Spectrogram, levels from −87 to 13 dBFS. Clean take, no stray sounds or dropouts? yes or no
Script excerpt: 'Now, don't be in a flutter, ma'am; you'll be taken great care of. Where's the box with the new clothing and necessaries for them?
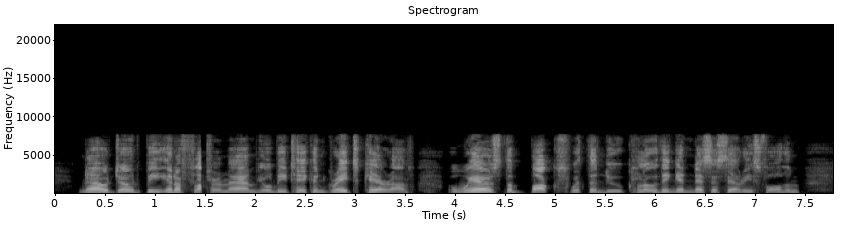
no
